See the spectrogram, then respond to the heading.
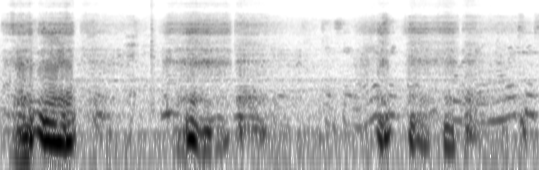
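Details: Sleeping dog, reportedly having an intense dream, with low, rumbling, irregular snores and soft snorting between breaths; ordinary snoring.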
